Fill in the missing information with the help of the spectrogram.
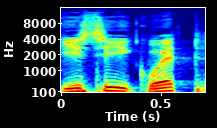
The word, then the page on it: gisigwet: Mi'gmaq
